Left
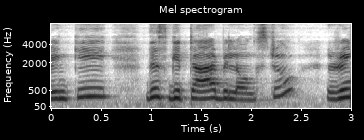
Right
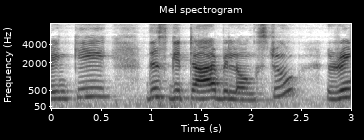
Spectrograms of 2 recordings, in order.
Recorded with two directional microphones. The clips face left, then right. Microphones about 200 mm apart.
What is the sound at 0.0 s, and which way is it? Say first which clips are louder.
Speech: left 11 dB; 50° left (ahead or behind).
